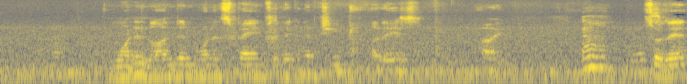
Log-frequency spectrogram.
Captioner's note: laughs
